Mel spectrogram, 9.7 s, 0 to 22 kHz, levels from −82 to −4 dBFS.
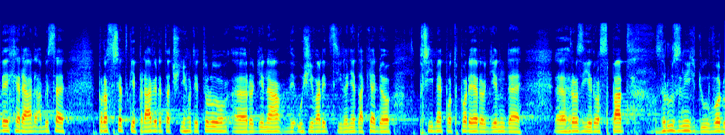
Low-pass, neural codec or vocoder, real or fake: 10.8 kHz; none; real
